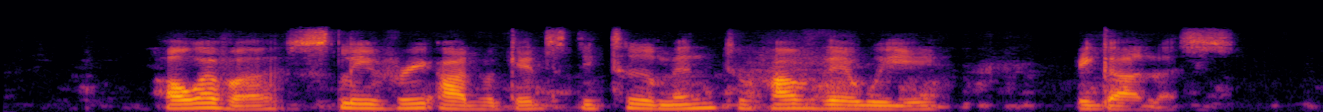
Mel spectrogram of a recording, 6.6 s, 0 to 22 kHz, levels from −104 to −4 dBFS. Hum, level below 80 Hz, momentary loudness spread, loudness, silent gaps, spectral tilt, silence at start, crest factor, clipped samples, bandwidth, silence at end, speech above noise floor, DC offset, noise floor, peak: none; -74 dBFS; 13 LU; -32 LUFS; none; -5.5 dB/octave; 0.8 s; 22 dB; under 0.1%; 8 kHz; 0.45 s; 38 dB; under 0.1%; -70 dBFS; -10 dBFS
